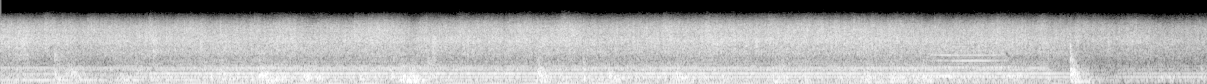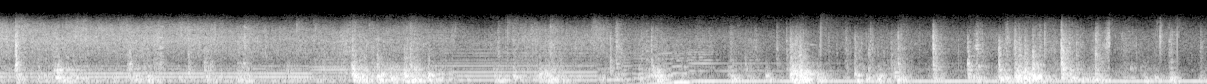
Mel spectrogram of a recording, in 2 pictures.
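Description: Film-score music of sustained orchestral chords over a steady rushing water sound. About halfway through, the water noise drops and scattered knocks and clicks come in. A low held note enters near the end.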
